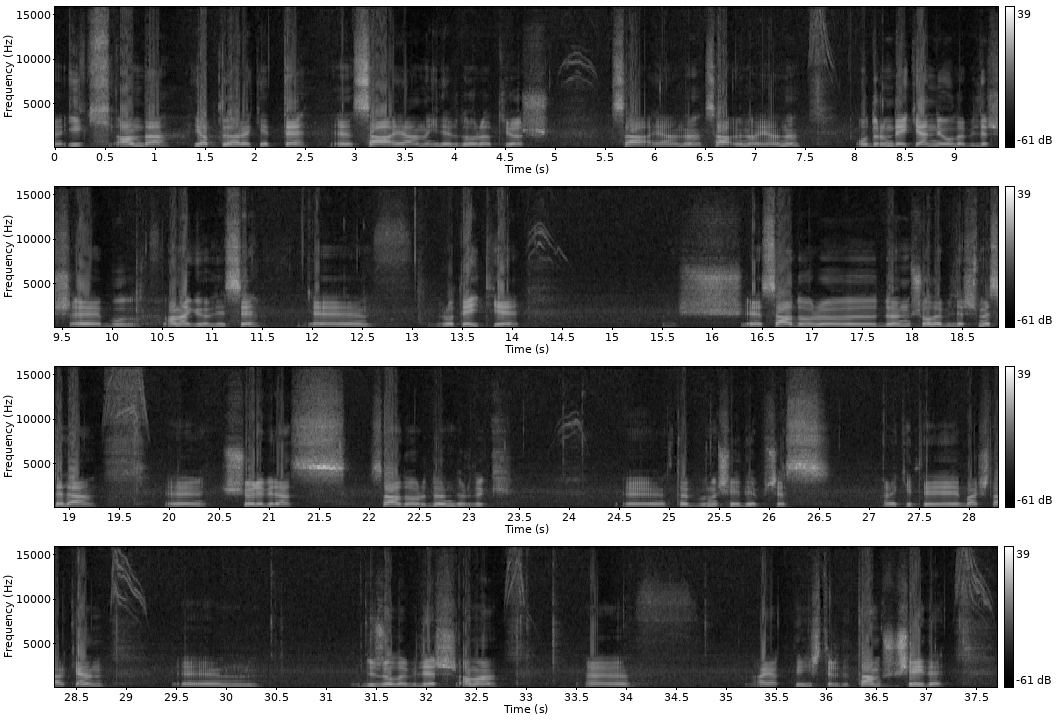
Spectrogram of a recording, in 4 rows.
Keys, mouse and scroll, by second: 1.9 click, 11.1 r, 13.4 r, 19.1 KP_1, 20.5 r, 25.5 click, 31.4 click, 33.3-34.8 middle drag, 34.8 click.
